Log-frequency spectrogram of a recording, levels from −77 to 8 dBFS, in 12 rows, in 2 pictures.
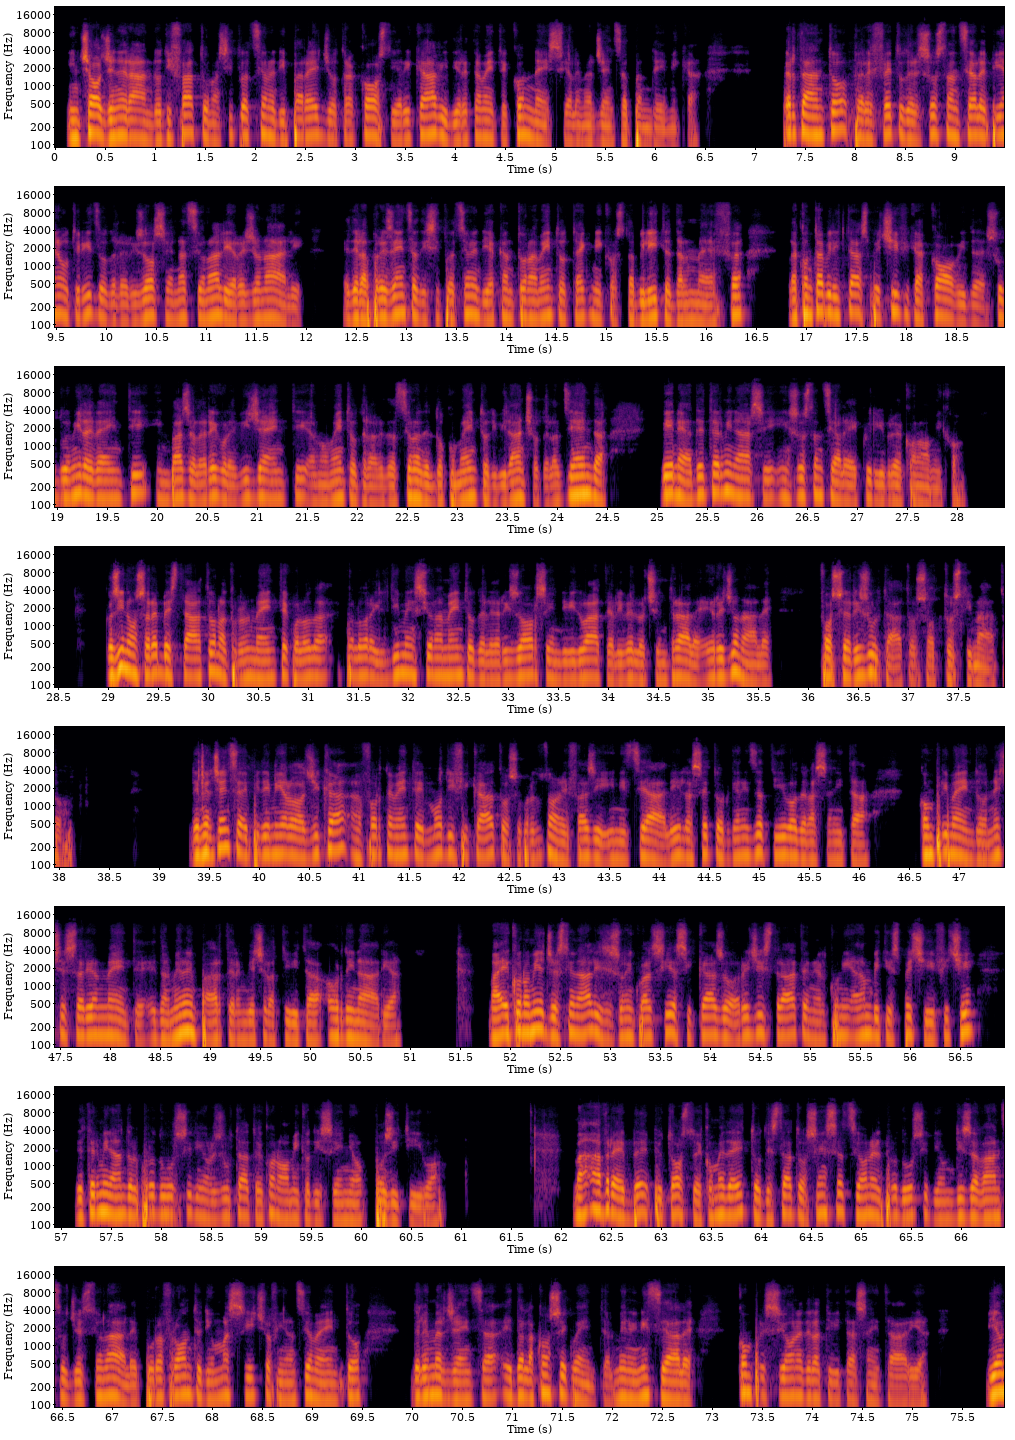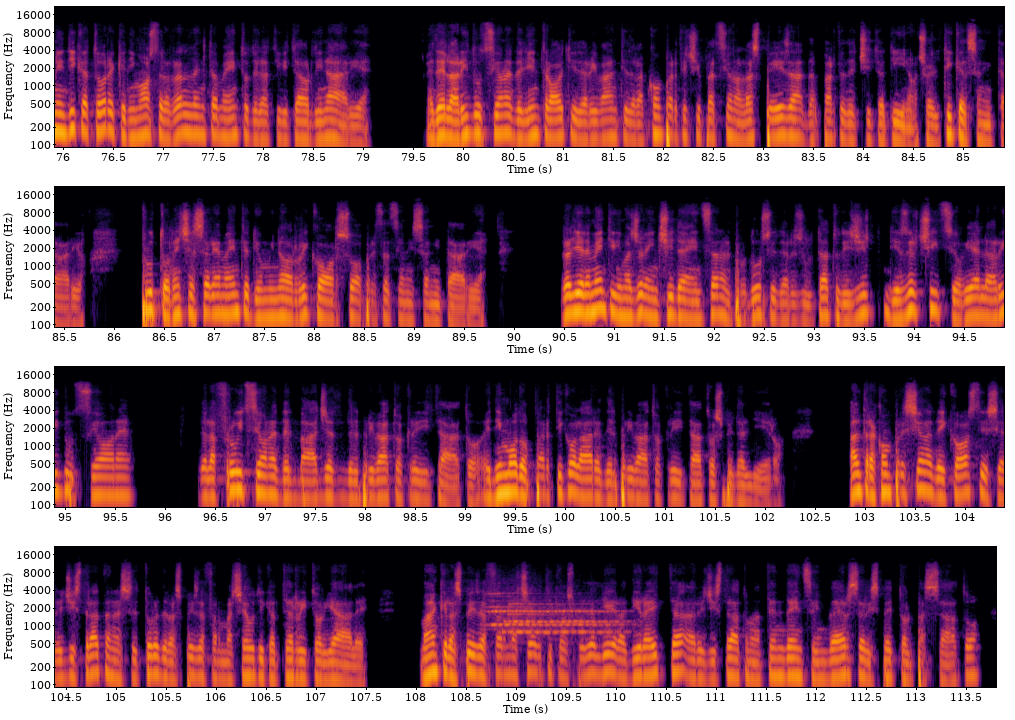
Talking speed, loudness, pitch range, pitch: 135 wpm, -18 LUFS, 120-150 Hz, 135 Hz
